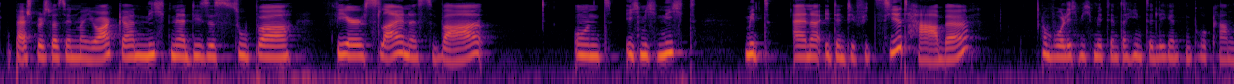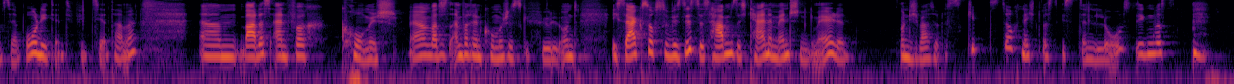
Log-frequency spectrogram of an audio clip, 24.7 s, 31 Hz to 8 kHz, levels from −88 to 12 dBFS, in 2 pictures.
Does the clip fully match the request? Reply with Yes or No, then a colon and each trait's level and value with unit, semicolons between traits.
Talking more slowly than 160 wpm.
No: average, 170 wpm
